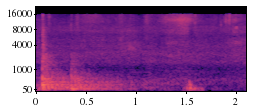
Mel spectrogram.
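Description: A hand slapping the steel hood of a 1965 Chevrolet Impala: a sharp, drum-like thump that rings for about half a second, then a softer second slap and a small knock about a second and a half in.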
